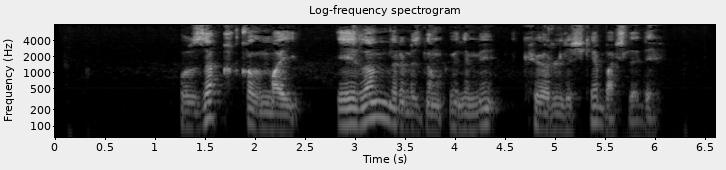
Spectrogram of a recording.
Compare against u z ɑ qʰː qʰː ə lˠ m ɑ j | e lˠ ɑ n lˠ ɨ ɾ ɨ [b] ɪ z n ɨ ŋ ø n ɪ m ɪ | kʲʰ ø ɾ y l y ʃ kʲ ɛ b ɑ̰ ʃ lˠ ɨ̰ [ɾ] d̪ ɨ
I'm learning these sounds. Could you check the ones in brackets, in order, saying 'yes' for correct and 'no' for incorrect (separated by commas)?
no, no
